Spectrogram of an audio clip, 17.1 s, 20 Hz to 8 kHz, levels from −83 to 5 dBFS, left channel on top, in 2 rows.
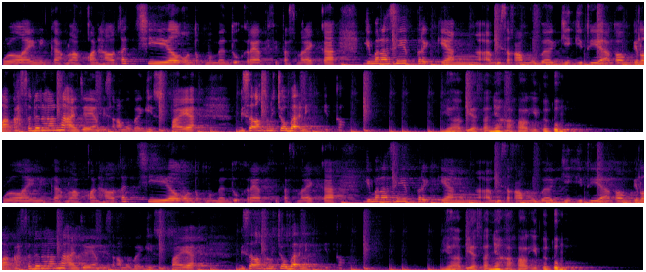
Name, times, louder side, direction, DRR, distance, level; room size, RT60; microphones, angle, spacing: voice 1, 0.0-3.4 3.7-12.7 13.0-13.1, left 2 dB, 60° left, 8 dB, 2.8 m, -31 dB
sound 1, 4.5-15.4, equal, 30° left, 1.4 m, -36 dB
voice 2, 14.4-16.0, right 1 dB, 20° right, 10 dB, 1.8 m, -26 dB
29.0 x 22.5 x 8.9 m, 0.97 s
head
